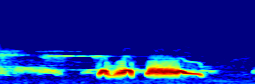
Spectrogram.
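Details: Decoy spotted dove, 'giọng thổ' song: faint low murmuring, then a wavering double coo followed by a strong, long note that slides down in pitch.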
